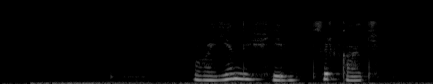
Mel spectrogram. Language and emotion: Russian, neutral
